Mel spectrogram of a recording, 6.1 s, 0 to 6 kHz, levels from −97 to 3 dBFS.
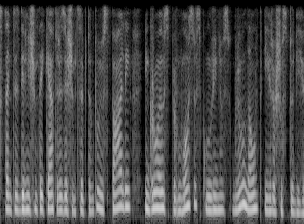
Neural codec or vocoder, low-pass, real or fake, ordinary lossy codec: autoencoder, 44.1 kHz, a latent of 192 numbers a frame, MeloTTS; 5.4 kHz; fake; AAC, 48 kbps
